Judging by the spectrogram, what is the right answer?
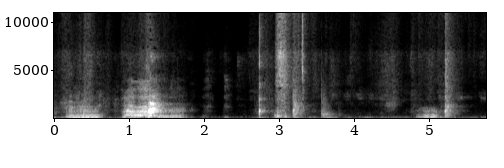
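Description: Dogs barking, the loudest call about a second in, with a few sharp clicks near the middle.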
